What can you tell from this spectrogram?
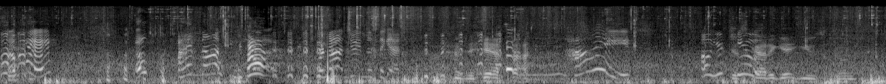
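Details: Pembroke Welsh Corgis at a corgi meet-up in Salt Lake City, Utah, on 22 February 2015 give short, sharp barks and yips among people talking.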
